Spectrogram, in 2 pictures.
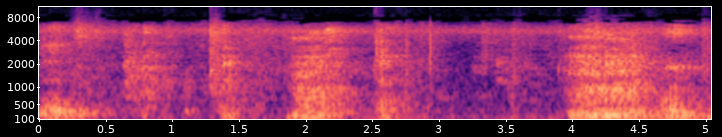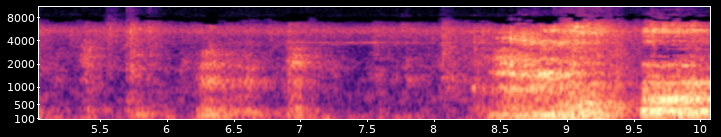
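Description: A pen full of pigs grunting and squealing in irregular, overlapping calls, with a louder, shriller stretch of squeals near the end.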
